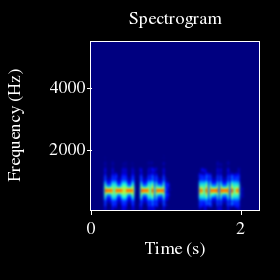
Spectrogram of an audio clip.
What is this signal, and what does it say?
Morse code, heard as a keyed tone, about 36 wpm, 700 Hz. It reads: OK ?
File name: UK MASTER QSOs TRAINING / 35WPM / UK MASTER QSOs 0030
